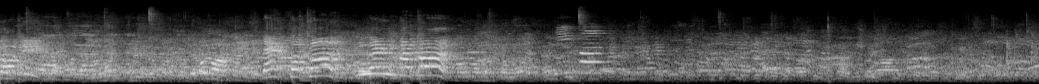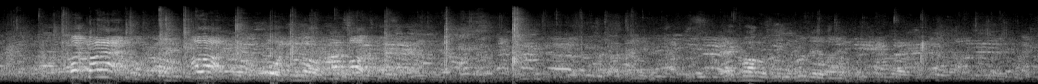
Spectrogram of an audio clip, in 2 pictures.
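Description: A man shouts across an outdoor pitch.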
